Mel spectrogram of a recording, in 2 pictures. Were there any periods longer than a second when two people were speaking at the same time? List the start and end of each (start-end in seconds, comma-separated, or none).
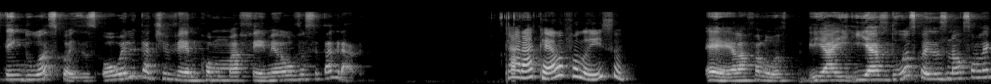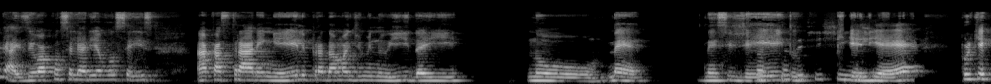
17.4-18.8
